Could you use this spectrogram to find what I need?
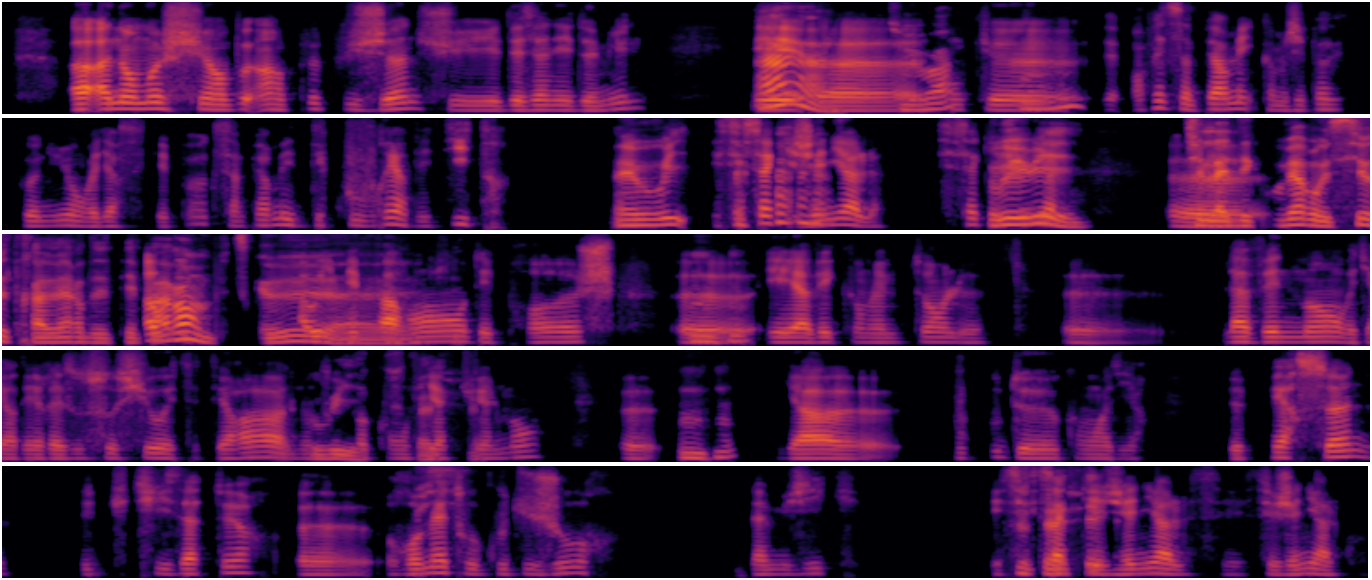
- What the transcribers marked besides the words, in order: tapping; stressed: "titres"; laugh
- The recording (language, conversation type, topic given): French, podcast, Quelle chanson te donne des frissons à chaque écoute ?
